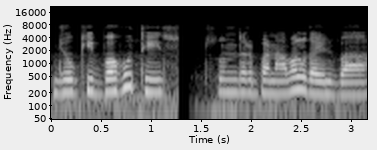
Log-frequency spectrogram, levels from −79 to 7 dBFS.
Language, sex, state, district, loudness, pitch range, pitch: Bhojpuri, female, Uttar Pradesh, Gorakhpur, -18 LUFS, 190-210 Hz, 205 Hz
